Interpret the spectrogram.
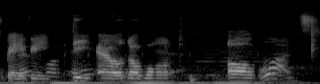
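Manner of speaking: normal talking voice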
